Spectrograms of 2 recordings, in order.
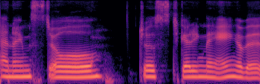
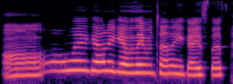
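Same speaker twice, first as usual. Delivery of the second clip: laughing squeal; 8 semitones higher, faster than usual. Real, not acted. Embarrassed at her own confession.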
